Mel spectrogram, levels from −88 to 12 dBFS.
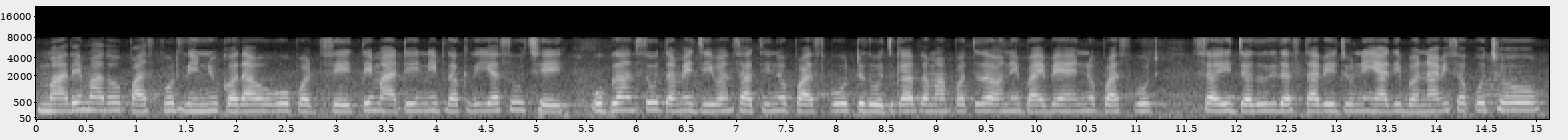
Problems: none marked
